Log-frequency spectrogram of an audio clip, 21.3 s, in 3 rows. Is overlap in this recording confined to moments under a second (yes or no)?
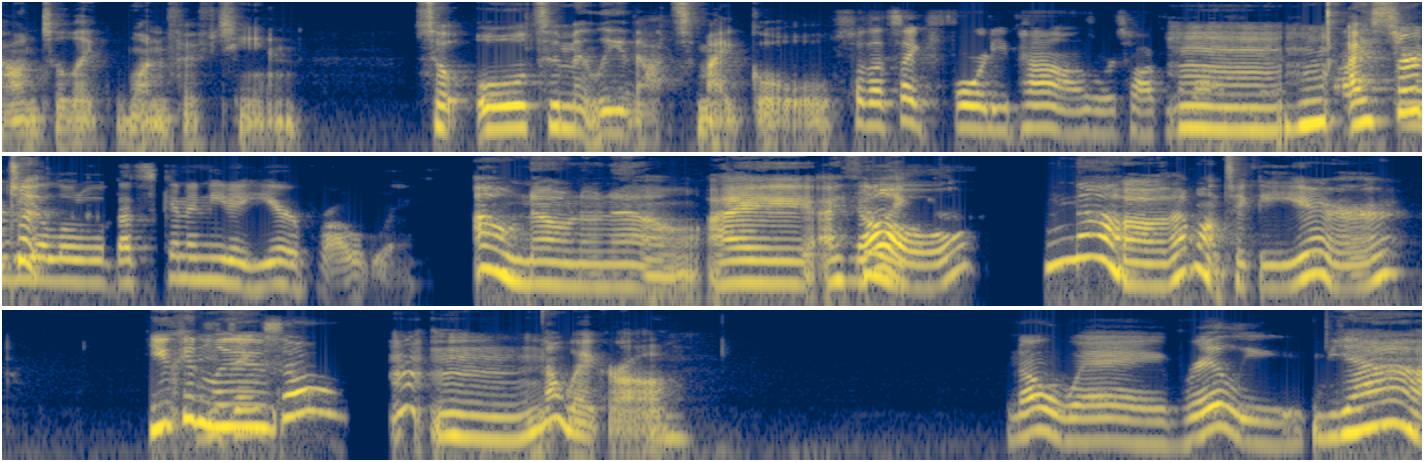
no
